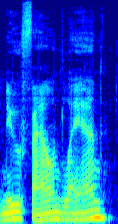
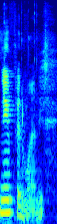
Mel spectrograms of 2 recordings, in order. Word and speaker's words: Newfoundland: Is that why they called it Newfoundland? No, and that's not how you say it either. It's Newfoundland. Newfoundland.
